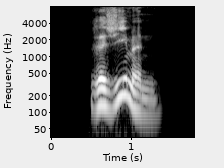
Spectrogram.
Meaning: dative plural of Regime
- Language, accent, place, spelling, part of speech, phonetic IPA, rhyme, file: German, Germany, Berlin, Regimen, noun, [ʁeˈʒiːmən], -iːmən, De-Regimen.ogg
